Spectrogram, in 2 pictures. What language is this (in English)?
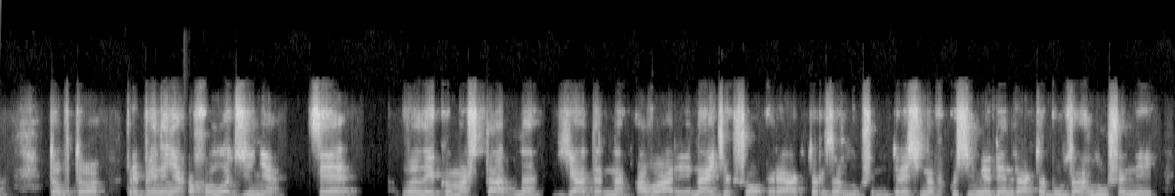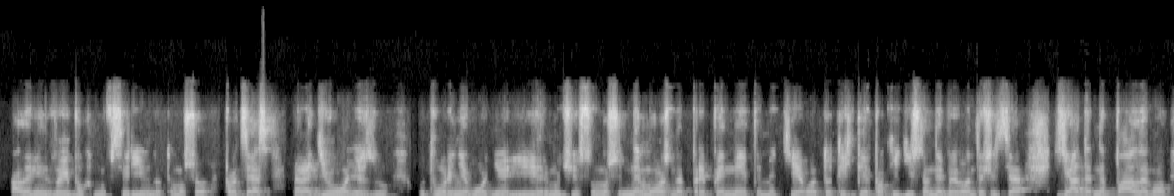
Ukrainian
